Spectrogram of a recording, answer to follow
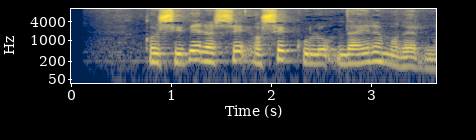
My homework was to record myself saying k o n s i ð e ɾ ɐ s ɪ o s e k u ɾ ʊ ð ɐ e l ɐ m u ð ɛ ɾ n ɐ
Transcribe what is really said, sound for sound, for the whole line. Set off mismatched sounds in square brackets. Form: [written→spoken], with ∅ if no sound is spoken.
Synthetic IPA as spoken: k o n s i ð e ɾ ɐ s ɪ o s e k u [ɾ→l] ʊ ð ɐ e [l→ɾ] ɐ m [u→o] ð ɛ ɾ n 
